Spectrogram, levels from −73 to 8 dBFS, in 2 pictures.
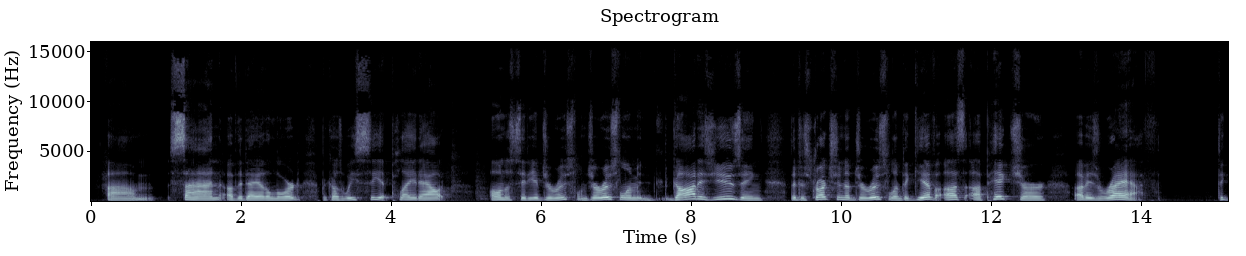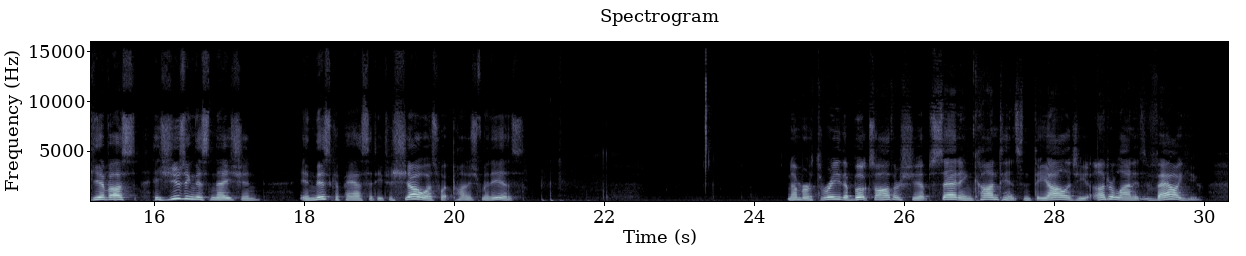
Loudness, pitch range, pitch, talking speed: -19 LUFS, 165-205 Hz, 175 Hz, 125 wpm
